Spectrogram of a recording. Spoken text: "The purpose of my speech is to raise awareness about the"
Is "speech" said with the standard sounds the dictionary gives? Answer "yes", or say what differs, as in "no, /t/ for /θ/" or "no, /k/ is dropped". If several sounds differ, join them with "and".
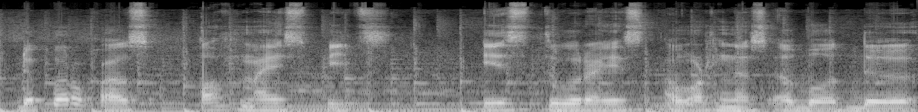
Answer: no, /s/ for /tʃ/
